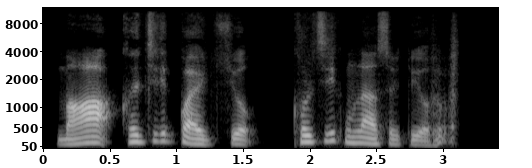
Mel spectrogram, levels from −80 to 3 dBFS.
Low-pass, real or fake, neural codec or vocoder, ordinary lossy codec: 10.8 kHz; fake; codec, 16 kHz in and 24 kHz out, 0.9 kbps, LongCat-Audio-Codec, four codebook decoder; MP3, 64 kbps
